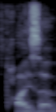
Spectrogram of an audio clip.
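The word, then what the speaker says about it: piezo: Uh we say piet because it's pzo electric. And I think in America the pronunciation is piso.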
